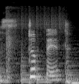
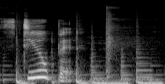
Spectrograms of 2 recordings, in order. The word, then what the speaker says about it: stupid: time you might sometimes pronounce it as a stupid but no it's not stupid it's stupid you have to stress on the U syllable stupid what do we call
